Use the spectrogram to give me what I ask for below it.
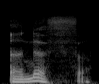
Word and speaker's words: œuf: if you listen carefully, the pronunciation is changing quite much, because for the singular form it's œuf, but then for the plural form here it's œufs, okay?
